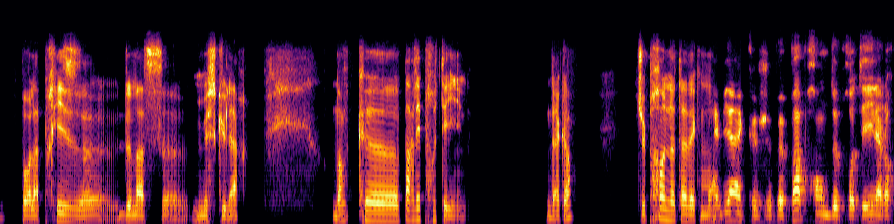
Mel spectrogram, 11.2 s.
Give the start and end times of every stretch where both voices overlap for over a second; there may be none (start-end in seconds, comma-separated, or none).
none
